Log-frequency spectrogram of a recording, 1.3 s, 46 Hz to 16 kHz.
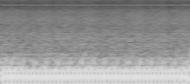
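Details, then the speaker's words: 1953 Pontiac straight engine restarted after long restoration, fuel pump tested fine and carburetor primed with gasoline; deep, even low rumble with a steady firing beat and no knocks or misses; normal idle, though a fuel line is leaking. "oh there's nothing wrong I hope I have missed this sound for so long"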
